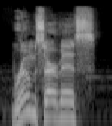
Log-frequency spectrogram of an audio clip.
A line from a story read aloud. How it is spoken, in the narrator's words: called out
